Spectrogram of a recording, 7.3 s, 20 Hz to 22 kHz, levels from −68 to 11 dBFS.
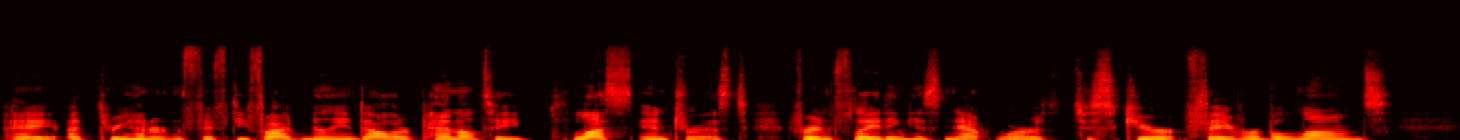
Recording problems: none

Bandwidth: 14.5 kHz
